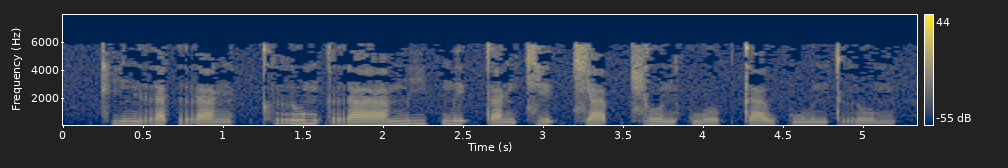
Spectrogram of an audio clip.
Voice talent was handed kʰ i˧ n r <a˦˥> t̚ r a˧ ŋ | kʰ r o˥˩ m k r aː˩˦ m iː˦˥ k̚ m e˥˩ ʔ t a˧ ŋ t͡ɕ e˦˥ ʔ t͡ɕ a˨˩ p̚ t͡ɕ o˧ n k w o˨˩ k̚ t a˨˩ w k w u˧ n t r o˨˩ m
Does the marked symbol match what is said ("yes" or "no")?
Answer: yes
